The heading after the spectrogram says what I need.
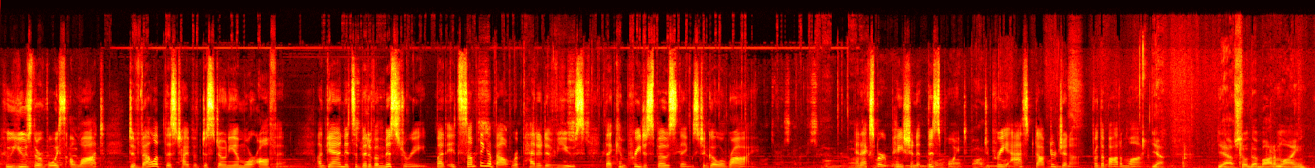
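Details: Adult female narrator; normal speech.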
